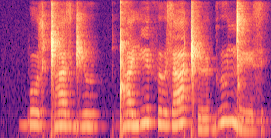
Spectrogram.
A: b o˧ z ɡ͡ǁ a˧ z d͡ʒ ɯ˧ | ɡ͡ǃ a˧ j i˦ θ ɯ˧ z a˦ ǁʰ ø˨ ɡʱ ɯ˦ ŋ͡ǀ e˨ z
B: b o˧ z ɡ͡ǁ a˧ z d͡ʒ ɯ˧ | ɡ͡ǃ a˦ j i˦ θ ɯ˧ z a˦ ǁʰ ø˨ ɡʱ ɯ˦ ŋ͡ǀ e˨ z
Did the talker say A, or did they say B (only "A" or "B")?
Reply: A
